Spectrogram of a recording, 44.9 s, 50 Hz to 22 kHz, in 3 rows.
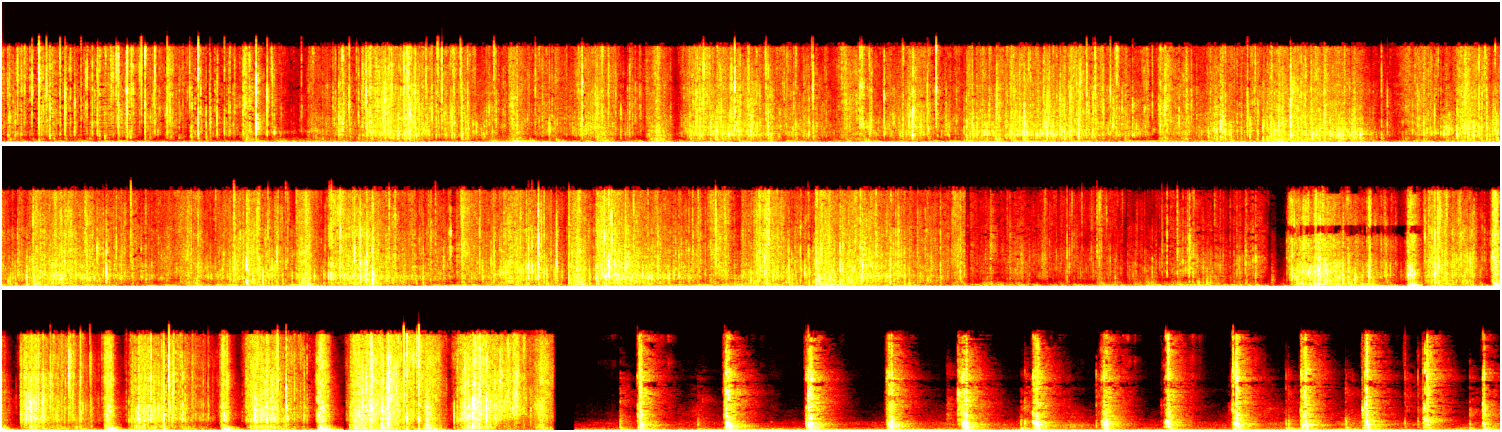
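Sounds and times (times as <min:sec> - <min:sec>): slime crackling and popping: 0:00.0 - 0:35.5.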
